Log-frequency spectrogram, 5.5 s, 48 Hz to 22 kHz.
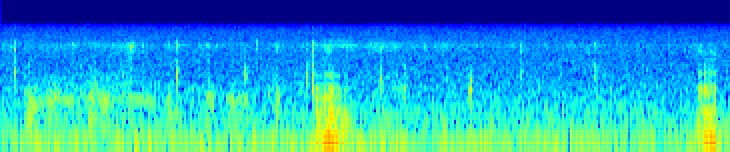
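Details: Mother wild boar accompanied by three striped young, recorded 5 September 2020; quiet low grunting early on, then two louder, abrupt broadband grunts near the middle and end over continuous hiss.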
